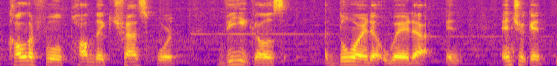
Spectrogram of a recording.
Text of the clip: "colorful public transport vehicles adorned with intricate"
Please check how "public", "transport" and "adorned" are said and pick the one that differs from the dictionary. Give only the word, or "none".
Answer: adorned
